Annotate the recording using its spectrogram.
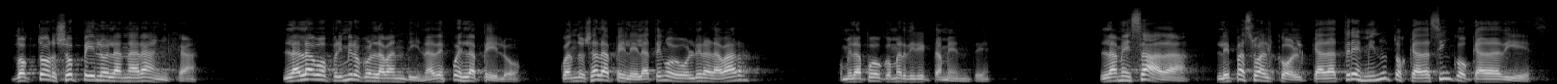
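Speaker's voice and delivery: ordinary delivery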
